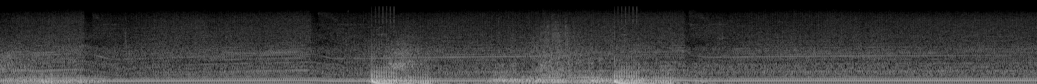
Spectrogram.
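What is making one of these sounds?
A car engine roars steadily, its pitch shifting as it changes gear.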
